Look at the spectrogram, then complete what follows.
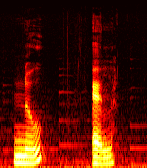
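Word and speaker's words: Noël: two vowels for instance noel Christmas is pronounced no l instead of no uh is also sometimes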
